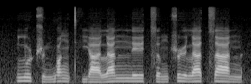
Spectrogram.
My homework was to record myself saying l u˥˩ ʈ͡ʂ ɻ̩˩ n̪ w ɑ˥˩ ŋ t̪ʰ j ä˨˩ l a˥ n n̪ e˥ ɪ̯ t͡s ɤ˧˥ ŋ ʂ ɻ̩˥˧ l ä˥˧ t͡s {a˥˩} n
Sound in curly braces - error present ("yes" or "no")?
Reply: no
